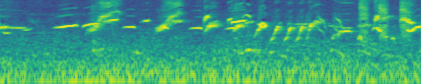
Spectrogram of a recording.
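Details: Male white-rumped shama courting a female; rapid varied whistled phrases and chips, sharp upslurred notes repeated in quick series, with harsh broadband bursts toward the end.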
